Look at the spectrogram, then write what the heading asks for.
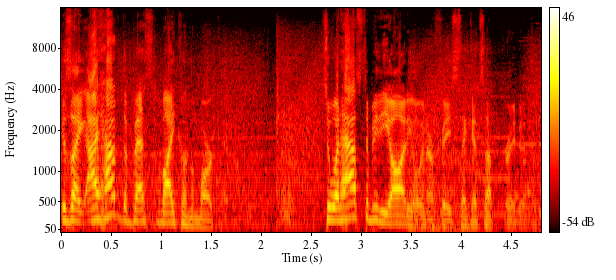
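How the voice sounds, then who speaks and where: A man talks at a very fast pace. His pitch swings very widely while music plays in the background. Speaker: gaming streamer. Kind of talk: livestream gameplay commentary. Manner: casual, conversational.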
